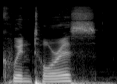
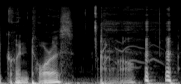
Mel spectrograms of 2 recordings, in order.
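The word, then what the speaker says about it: Quintorris: is it is interesting it sounds like you pronounce it Quinn Taurus Lopez yep Jones sounds like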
